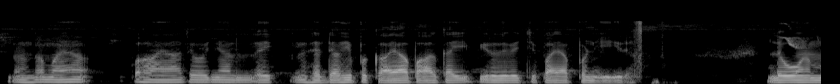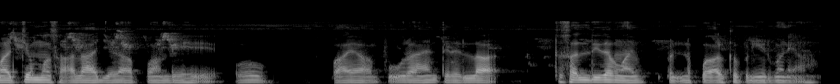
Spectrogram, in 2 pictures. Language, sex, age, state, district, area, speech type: Dogri, male, 18-30, Jammu and Kashmir, Kathua, rural, spontaneous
